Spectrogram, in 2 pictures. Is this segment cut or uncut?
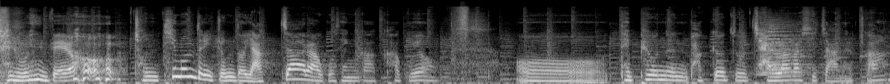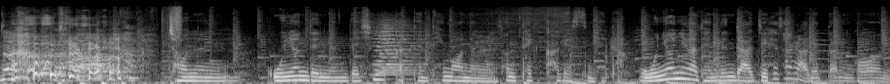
cut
